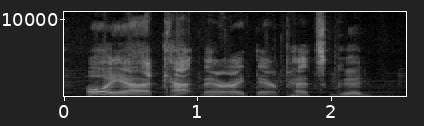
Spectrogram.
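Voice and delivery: put-on heavy Boston accent, laid on thick. Describing a video, imitating a man with a thick Boston accent. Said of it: "a man with a thick Boston accent just going".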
